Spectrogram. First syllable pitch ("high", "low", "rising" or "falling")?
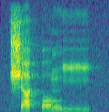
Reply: low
